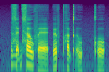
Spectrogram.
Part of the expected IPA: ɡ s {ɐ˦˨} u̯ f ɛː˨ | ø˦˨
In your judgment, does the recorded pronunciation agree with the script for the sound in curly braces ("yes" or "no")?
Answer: yes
